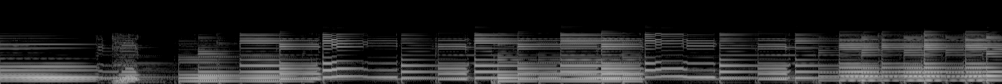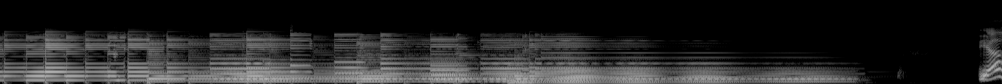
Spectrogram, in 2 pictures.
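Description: Sustained keyboard chords run through a MoogerFooger Slow Leslie rotary-speaker plugin, swirling with a slow wobble, loud and continuous for about eighteen seconds before cutting off, with a brief sound at the very end.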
